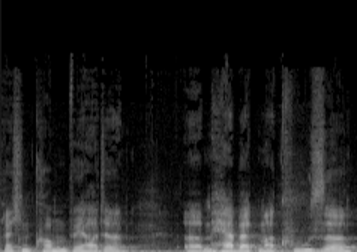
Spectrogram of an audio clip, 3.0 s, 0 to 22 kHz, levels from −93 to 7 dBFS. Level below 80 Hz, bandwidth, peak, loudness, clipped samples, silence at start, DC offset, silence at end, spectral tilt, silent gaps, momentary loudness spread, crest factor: -44 dBFS; 14 kHz; -10 dBFS; -26 LUFS; under 0.1%; 0 s; under 0.1%; 0 s; -7.5 dB/octave; none; 11 LU; 16 dB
